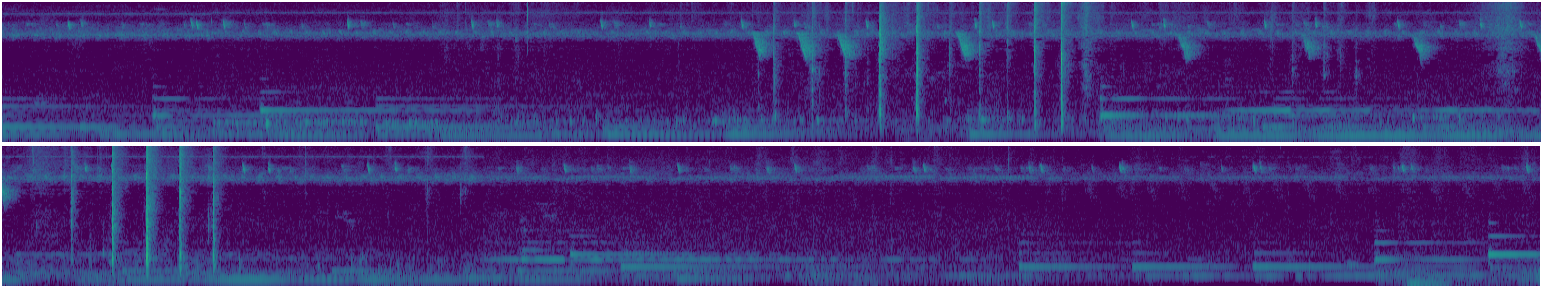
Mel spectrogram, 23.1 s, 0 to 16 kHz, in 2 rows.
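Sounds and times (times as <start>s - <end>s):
high insect drone: 0.0s - 23.0s
soft music with held notes: 0.0s - 23.0s.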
